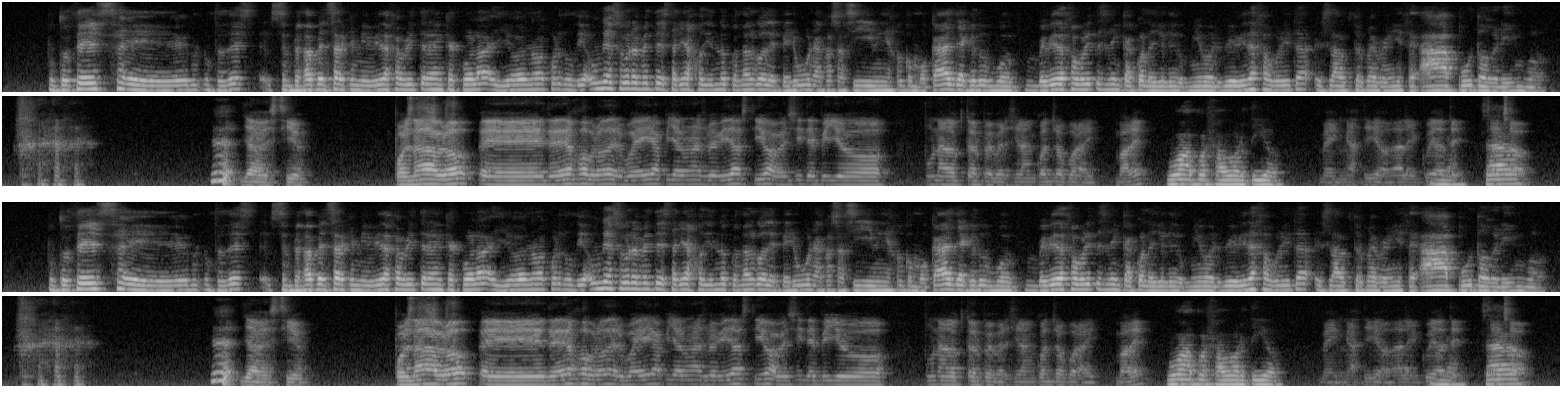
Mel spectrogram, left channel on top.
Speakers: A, in the centre; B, on the left.
A: Entonces, eh, entonces se empezó a pensar que mi bebida favorita era la Inca Kola y yo no me acuerdo un día. Un día seguramente estaría jodiendo con algo de Perú, una cosa así. Y me dijo como, calla, que tu bebida favorita es la Inca Kola. yo le digo, mi bebida favorita es la doctor Pepper. Y me dice, ah, puto gringo.
B: <laughs>
A: <laughs>
B: Ya ves, tío. Pues nada, bro. eh, te dejo, brother. Voy a ir a pillar unas bebidas, tío. A ver si te pillo una doctor Pepper, si la encuentro por ahí, ¿vale?
A: Buah, por favor, tío.
B: Venga, tío, dale, cuídate.
A: Venga, chao.
B: Chao, chao.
